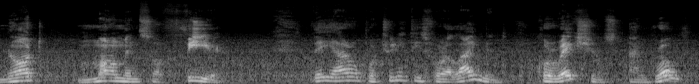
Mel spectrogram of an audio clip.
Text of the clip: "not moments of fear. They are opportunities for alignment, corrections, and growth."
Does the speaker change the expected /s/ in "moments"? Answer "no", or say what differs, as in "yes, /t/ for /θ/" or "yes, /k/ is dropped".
no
